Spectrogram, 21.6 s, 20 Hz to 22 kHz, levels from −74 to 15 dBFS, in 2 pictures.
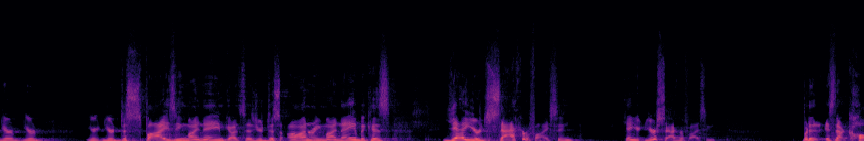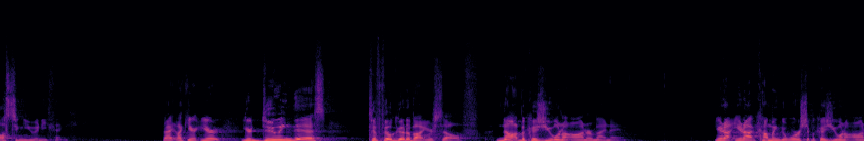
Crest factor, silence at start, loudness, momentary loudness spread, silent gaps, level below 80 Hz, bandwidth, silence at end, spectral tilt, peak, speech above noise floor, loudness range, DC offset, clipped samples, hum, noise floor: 20 dB; 0 s; -26 LUFS; 14 LU; none; -78 dBFS; 15.5 kHz; 0 s; -5.5 dB/octave; -6 dBFS; 46 dB; 7 LU; under 0.1%; under 0.1%; none; -72 dBFS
